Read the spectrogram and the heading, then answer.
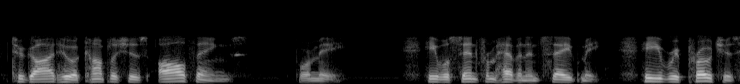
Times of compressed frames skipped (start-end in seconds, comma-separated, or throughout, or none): none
